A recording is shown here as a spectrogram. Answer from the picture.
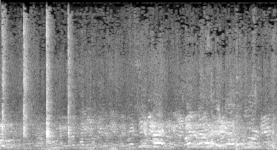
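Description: Football spectators chatting near the camera, several voices overlapping, with a few sharp knocks in the first second.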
